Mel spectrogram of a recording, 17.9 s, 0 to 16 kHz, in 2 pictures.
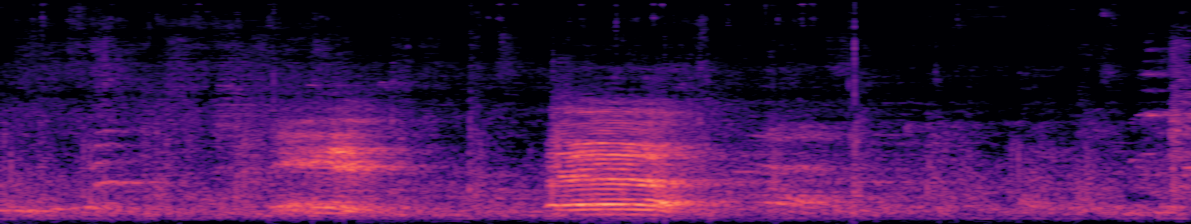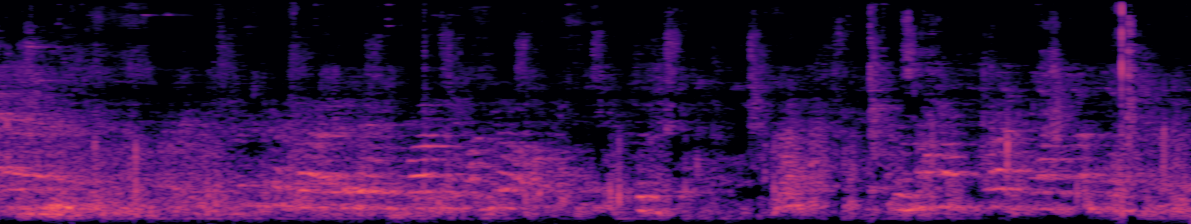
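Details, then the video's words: Sahiwal cattle at a desi cow farm, recorded 13 November 2019; a cow gives a loud drawn-out moo at two seconds and a stronger one at four to five seconds, followed by quieter lowing and farm noise. "Sahiwal cow"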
